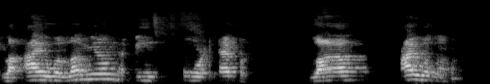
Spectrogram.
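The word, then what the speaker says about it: עילם: Next, you have Elam, and it's pronounced in the ancient Hebrew, Ayalam.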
